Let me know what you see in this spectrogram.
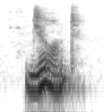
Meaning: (noun) 1. A wearisome journey 2. A short excursion for pleasure or refreshment; a ramble; a short journey; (verb) To ramble here and there; to stroll; to make an excursion
- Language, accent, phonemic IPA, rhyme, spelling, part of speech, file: English, Southern England, /d͡ʒɔːnt/, -ɔːnt, jaunt, noun / verb, LL-Q1860 (eng)-jaunt.wav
